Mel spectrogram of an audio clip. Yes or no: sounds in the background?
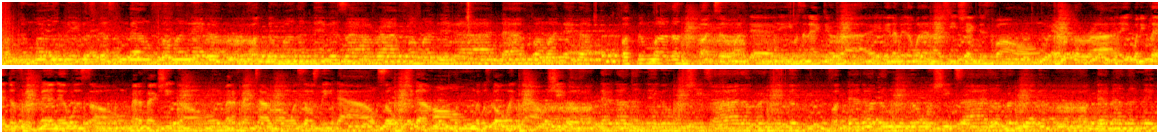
yes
